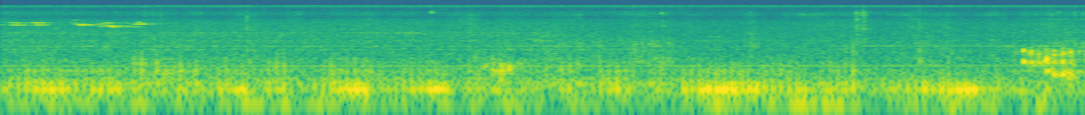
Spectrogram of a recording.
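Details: A heavily pregnant Snow Lynx Bengal cat, sleeping shortly before giving birth, purrs softly in a low rumbling pulse that repeats about once a second.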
